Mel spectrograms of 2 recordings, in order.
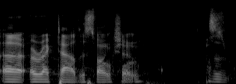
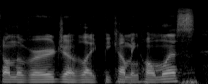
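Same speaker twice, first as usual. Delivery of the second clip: ordinary talk, nothing marked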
